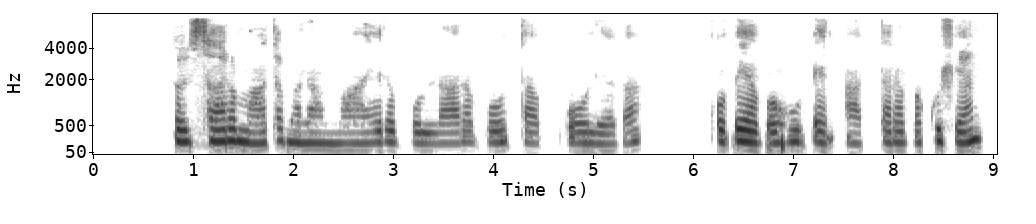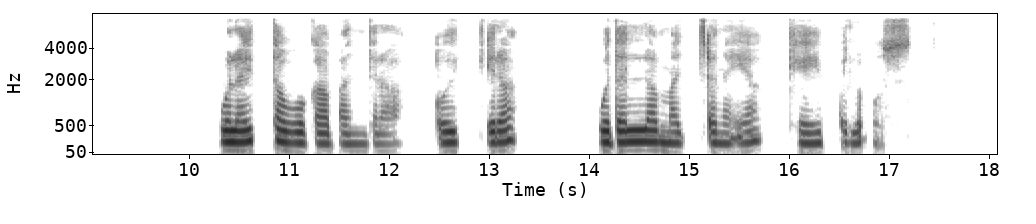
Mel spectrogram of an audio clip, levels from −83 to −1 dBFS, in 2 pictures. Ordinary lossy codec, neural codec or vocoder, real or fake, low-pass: MP3, 64 kbps; none; real; 7.2 kHz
